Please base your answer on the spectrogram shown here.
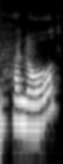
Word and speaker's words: Hunold: And today I am very excited to welcome Jen Britton and Hunold. Am I pronouncing that correctly?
